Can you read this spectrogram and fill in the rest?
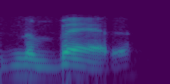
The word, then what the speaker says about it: Nevada: I'm saying, I'm submitting to you that because Nevada, and I did say Nevada, not Nevada, just to give, for those of you who are not aware of it, the proper pronunciation is Nevada.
